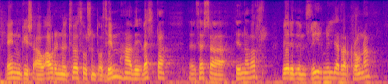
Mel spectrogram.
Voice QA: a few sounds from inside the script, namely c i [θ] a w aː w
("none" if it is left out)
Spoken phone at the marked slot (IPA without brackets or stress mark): s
